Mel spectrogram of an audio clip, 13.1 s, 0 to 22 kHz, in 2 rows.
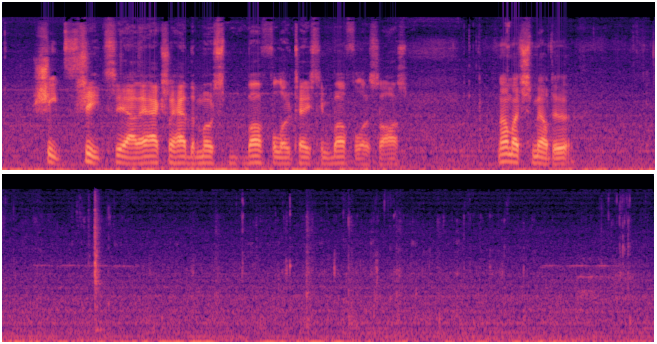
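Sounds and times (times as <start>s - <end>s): chewing chicken wings: 8.3s - 12.0s, 12.6s - 13.0s.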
